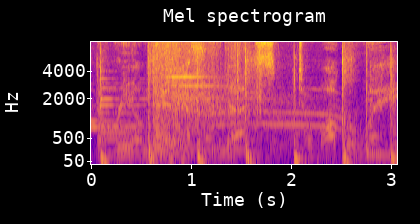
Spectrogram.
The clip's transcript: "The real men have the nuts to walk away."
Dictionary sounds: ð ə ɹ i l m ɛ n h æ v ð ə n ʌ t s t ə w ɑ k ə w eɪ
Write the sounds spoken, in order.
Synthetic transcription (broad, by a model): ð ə ɹ i l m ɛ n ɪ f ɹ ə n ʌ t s t ə w ɑ k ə w eɪ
